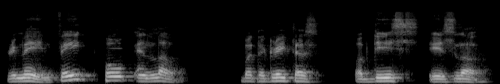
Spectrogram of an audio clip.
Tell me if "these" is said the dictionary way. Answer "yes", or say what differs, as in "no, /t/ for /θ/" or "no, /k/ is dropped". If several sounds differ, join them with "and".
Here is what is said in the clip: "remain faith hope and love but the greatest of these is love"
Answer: no, /s/ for /z/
